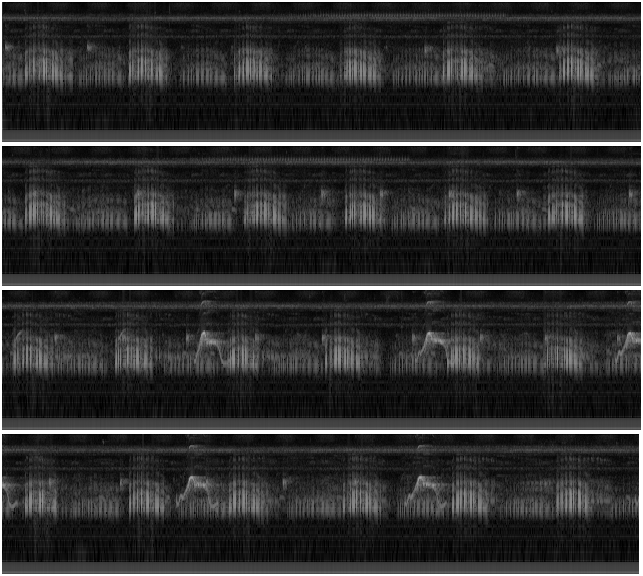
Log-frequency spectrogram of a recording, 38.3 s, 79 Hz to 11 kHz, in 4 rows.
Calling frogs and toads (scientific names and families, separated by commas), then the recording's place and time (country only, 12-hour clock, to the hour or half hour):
Phyllomedusa sauvagii (Hylidae), Pithecopus azureus (Hylidae), Leptodactylus fuscus (Leptodactylidae)
Brazil, 4am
